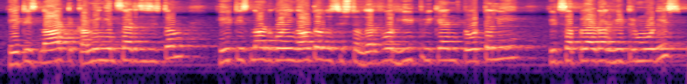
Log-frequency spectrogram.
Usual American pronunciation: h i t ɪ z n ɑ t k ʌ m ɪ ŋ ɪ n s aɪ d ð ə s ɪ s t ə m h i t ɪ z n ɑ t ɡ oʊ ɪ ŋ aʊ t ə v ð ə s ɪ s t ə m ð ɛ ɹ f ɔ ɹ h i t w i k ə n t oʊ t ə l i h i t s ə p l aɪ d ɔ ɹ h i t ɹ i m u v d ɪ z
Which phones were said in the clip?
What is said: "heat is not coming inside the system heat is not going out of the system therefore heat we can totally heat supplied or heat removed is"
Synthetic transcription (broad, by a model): h i t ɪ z n ɑ t k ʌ m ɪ ŋ ɪ n s aɪ d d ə s ɪ s t ə m h i t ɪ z n ɑ t ɡ oʊ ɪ ŋ aʊ t ə v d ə s ɪ s t ə m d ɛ ɹ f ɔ ɹ h i t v i k ə n t oʊ t ə l i h i t s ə p l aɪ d ɔ ɹ h i t ɹ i m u d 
